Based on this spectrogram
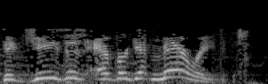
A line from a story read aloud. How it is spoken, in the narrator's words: Suddenly, I'm screaming at Kathy Bates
